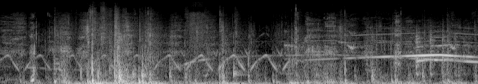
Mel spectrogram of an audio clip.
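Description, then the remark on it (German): Several police sirens wail at once, a quick rising-and-falling yelp repeating about twice a second before settling into long, high overlapping tones. Loud, over a rumble of traffic, with no talking. “Hörst du das? Das klingt nach mehreren Polizeiwagen.”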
